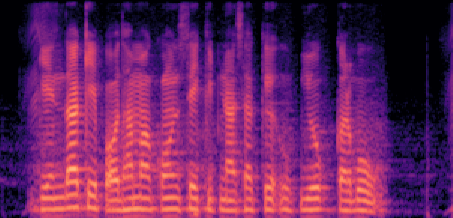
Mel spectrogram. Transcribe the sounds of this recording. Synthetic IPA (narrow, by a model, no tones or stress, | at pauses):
ɡẽːnd̪akepɔːd̪ʱamãkɔːnsekɪʈnaːsəkːeʔʊpjoːɡ̚kəɾboː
